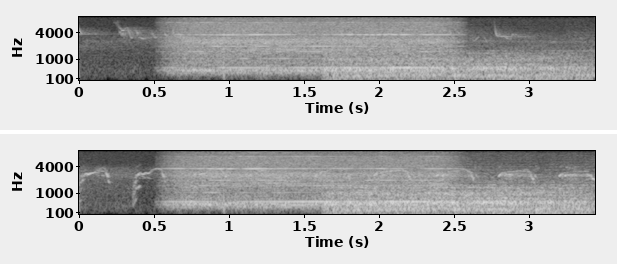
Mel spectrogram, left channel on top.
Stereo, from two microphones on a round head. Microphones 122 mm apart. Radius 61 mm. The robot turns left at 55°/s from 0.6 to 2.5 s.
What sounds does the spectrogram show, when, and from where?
1.6 s a door slam: 5° left, 3 m; by 3.5 s 45° right, 3 m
